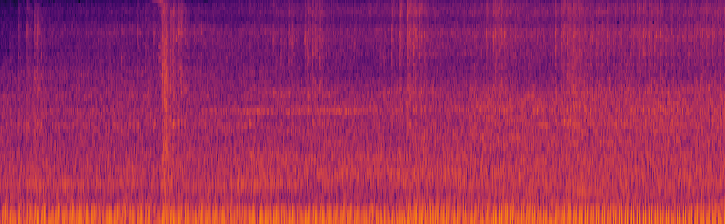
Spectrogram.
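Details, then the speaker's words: Mower that otherwise cuts fine: a low, lumpy putter with an uneven beat instead of a smooth idle. A stretched throttle cable is suspected, not confirmed. "sometimes when we hear the puttering we instantly freak out I know I have always in the past"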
